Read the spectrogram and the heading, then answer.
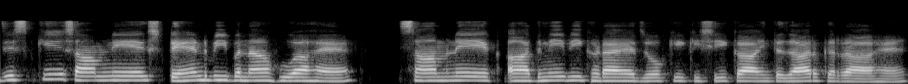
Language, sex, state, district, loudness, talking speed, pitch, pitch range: Hindi, male, Rajasthan, Bikaner, -17 LUFS, 145 wpm, 170 Hz, 155-185 Hz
